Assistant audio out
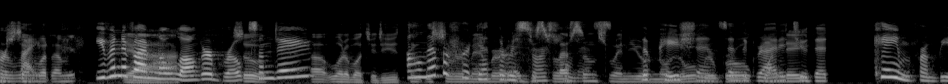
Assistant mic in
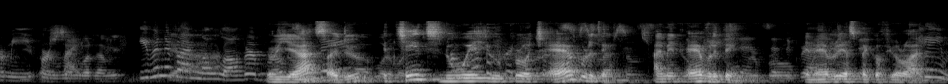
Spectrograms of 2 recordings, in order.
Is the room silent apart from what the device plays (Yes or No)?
No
